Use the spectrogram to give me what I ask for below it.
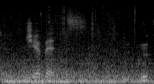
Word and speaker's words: gibbets: out of here hey look Avery had some gibbets left over jibbitz what it's pronounced jibbitz are you sure yeah well no one likes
